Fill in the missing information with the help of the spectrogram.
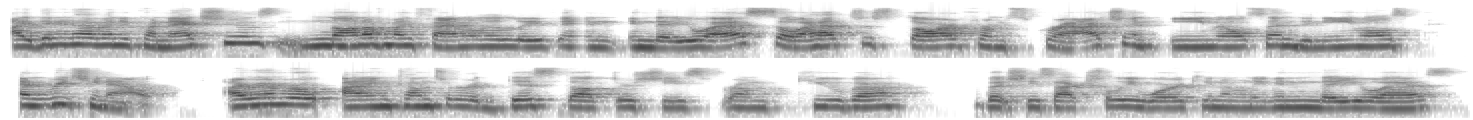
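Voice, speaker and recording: A woman's voice: mid-range voice, steady tone, normal speed, reverberant. A young woman from Venezuela, a Spanish speaker, giving a casual interview as a guest, speaking earnestly and encouragingly over a video call. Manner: earnest, encouraging, with frequent restarts. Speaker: guest, international medical graduate.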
